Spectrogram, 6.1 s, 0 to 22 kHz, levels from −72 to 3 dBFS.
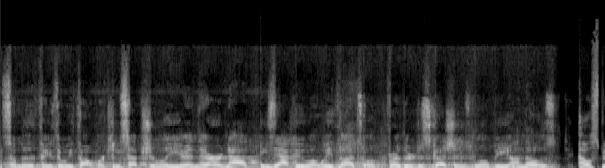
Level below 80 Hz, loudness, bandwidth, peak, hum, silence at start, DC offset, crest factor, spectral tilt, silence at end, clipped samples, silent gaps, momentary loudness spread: -46 dBFS; -15 LUFS; 16.5 kHz; -2 dBFS; none; 0 s; under 0.1%; 12 dB; -5.5 dB/octave; 0 s; under 0.1%; none; 3 LU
